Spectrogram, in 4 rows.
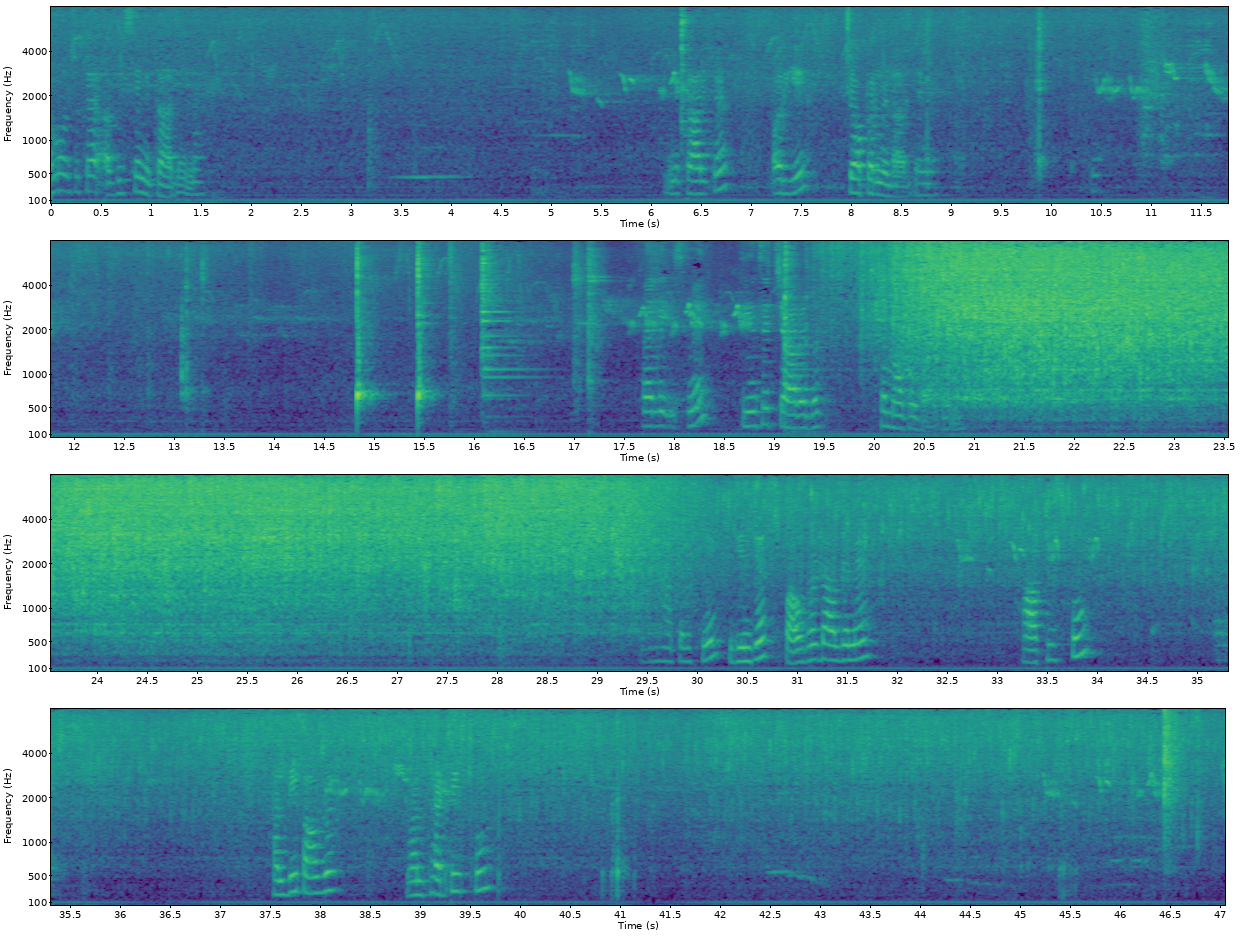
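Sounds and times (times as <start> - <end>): tomatoes sizzling in hot oil: 19.4 - 47.0.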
